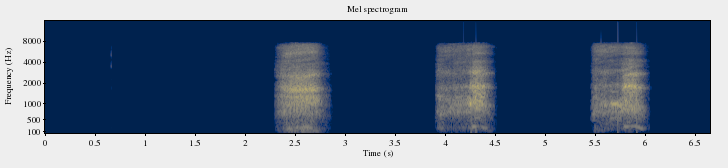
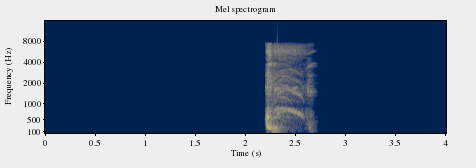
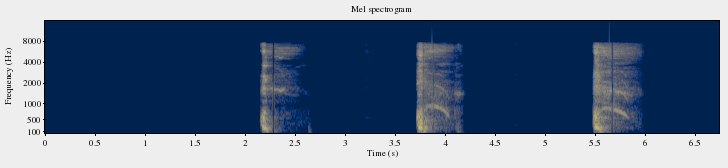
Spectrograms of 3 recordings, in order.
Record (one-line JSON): {"exhalation_length": "6.7 s", "exhalation_amplitude": 23647, "exhalation_signal_mean_std_ratio": 0.33, "cough_length": "4.0 s", "cough_amplitude": 29376, "cough_signal_mean_std_ratio": 0.2, "three_cough_length": "6.7 s", "three_cough_amplitude": 29275, "three_cough_signal_mean_std_ratio": 0.22, "survey_phase": "beta (2021-08-13 to 2022-03-07)", "age": "45-64", "gender": "Male", "wearing_mask": "No", "symptom_none": true, "smoker_status": "Ex-smoker", "respiratory_condition_asthma": false, "respiratory_condition_other": false, "recruitment_source": "REACT", "submission_delay": "1 day", "covid_test_result": "Negative", "covid_test_method": "RT-qPCR"}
